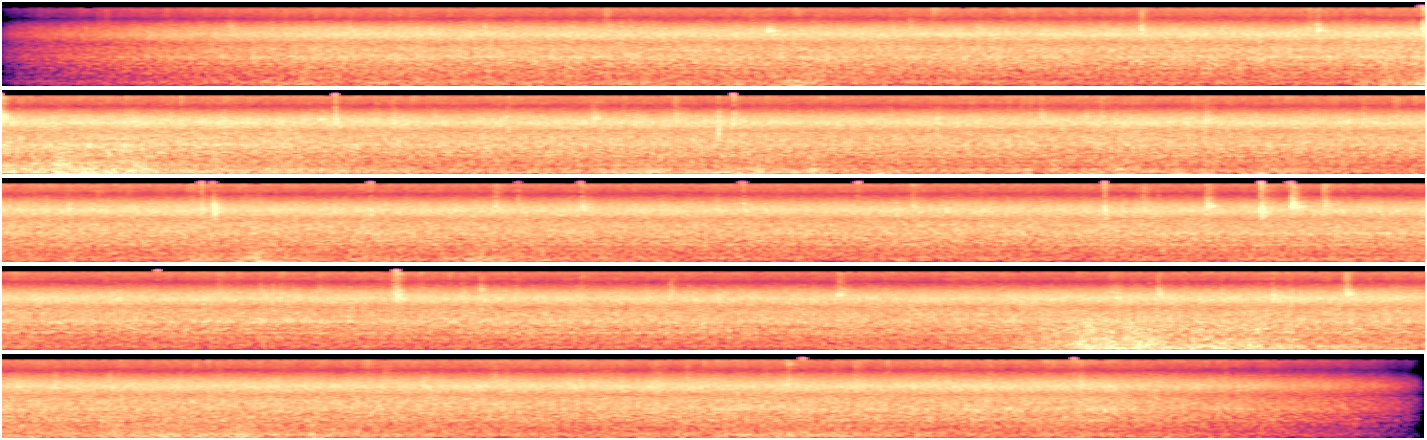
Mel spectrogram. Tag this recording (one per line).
field-recording
thunderstorm
lightning
rain
thunder
weather
rainstorm
wind
nature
